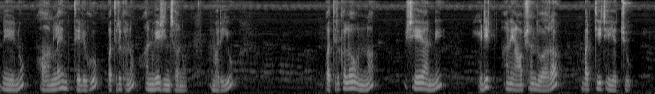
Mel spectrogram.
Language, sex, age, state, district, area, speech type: Telugu, male, 18-30, Andhra Pradesh, Krishna, rural, spontaneous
